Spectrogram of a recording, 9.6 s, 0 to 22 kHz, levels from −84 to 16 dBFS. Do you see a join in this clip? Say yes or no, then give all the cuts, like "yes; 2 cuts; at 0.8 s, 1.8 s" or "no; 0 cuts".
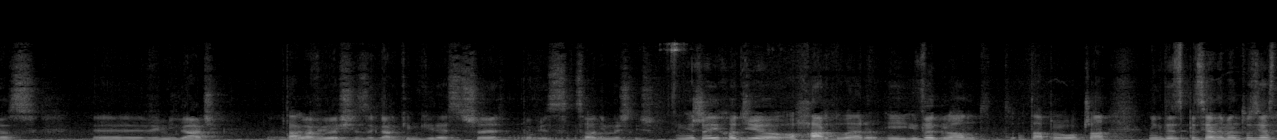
yes; 1 cut; at 7.5 s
